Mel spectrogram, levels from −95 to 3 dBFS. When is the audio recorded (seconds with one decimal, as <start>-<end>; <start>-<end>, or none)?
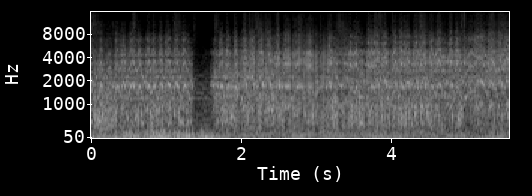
0.0-2.6; 3.1-5.6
